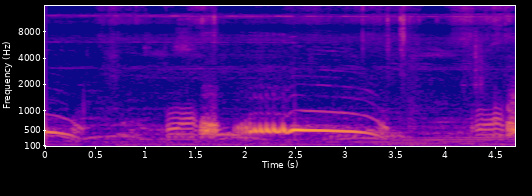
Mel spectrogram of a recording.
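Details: A white Barbary dove's lure coo, meant to pull in wild doves. Softer grumbling notes build into a pulsing roll that smooths into one long, clear, gently falling coo, then trails into a quieter rolling end.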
